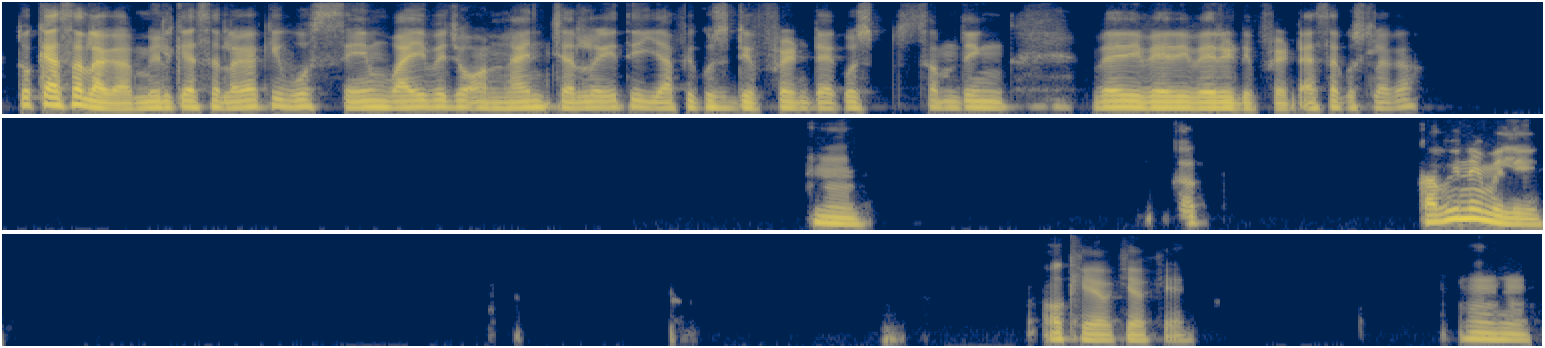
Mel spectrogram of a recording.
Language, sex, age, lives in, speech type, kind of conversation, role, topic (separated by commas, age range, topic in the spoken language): Hindi, male, 25-29, India, conversation, podcast, host, Tumhare hisaab se online dosti aur real-life dosti mein sabse bada farq kya hai?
